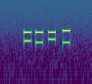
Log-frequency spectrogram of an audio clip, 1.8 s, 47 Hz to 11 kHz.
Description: DTMF, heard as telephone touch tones, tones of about 150 ms. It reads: 5283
